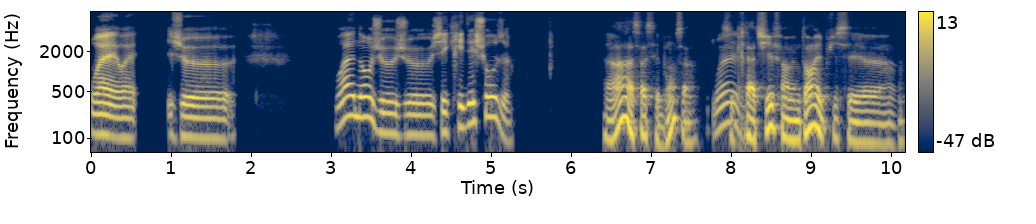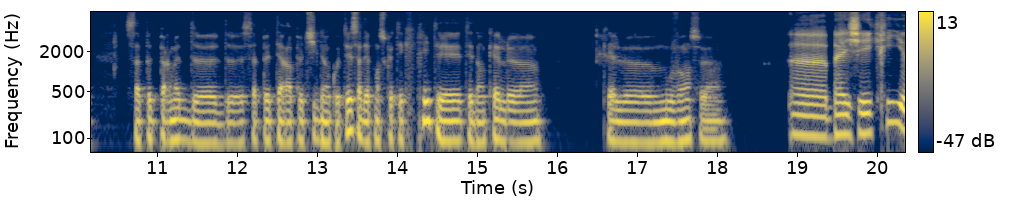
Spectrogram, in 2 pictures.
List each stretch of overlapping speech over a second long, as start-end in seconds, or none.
none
